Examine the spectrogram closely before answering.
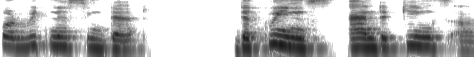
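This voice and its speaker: A woman with a Manipur accent, medium pitch, and a very slow pace. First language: Manipuri. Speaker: poet. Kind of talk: poetry reading. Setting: online festival session.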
